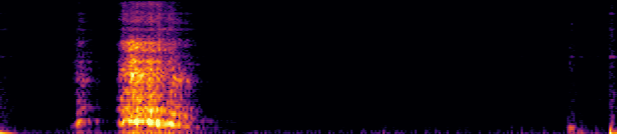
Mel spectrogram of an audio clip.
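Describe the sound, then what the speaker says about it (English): A single throat clearing from one person, a short broadband burst after a faint breath, followed by quiet and then a brief soft sound near the end. "I need to clear my throat."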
